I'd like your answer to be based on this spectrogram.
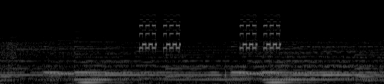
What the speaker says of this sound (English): Here come the phone calls.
